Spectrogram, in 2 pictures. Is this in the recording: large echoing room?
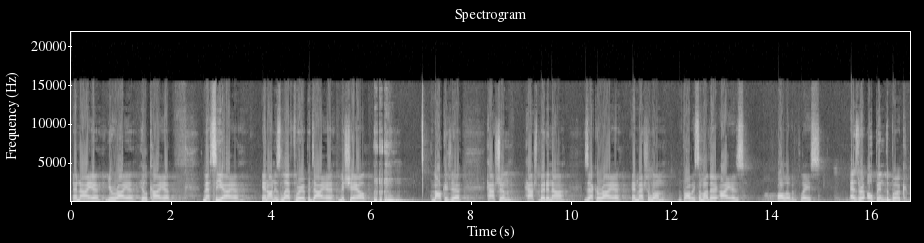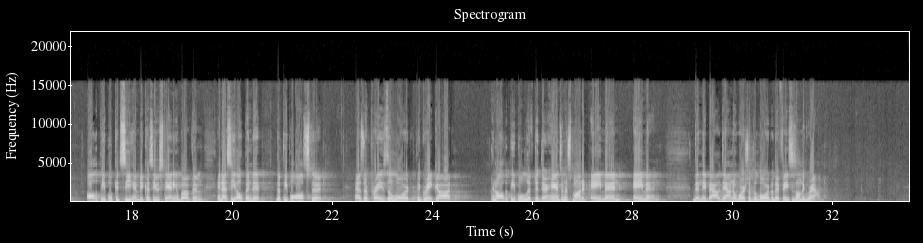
yes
